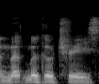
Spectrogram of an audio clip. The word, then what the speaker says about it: Merkle3s: How to pronounce it? Yeah. Yeah. Merco Trees.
